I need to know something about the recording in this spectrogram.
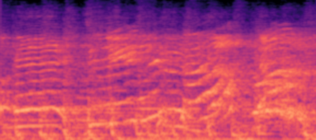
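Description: Idol pop song playing live, with high young female voices shouting and calling over it rather than singing; a run of high, rising calls comes about a second in.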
